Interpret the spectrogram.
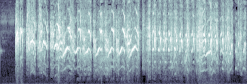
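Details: Female olive-backed sunbird calling for a male, a lure sound: fast, high-pitched twittering full of sweeping chirps, then a quicker chain of evenly spaced sharp notes.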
